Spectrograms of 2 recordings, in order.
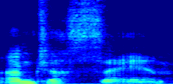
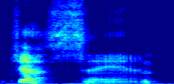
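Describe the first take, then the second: First: Said in the usual way. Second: Breathy whisper of the repeat; whispered aside. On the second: Real, not acted. Vlogger whispering advice to newbie crocheters. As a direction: drop it to a whisper, teasing.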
